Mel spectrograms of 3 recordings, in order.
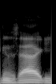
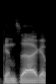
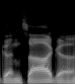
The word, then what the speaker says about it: Gonzaga: Good job on the pronunciation of Gonzaga, by the way. Yeah, I seen Coach Sampson said something about that, yeah. A reporter said Gonzaga. Yeah, I've never said it like that.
